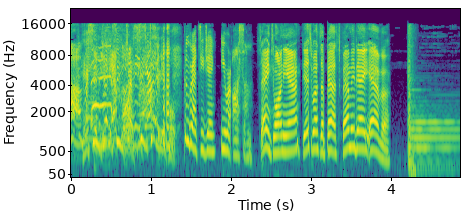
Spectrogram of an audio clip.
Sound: speaking fast forward

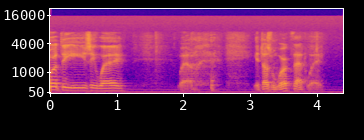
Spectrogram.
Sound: chuckles

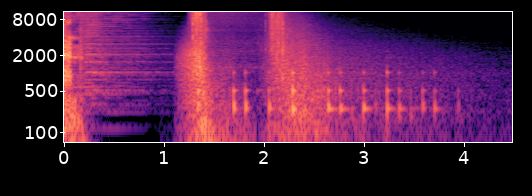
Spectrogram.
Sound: logo whooshes

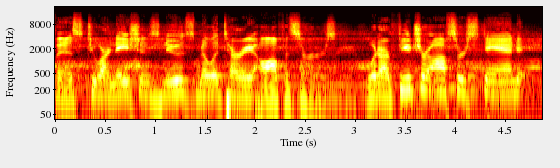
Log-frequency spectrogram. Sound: none

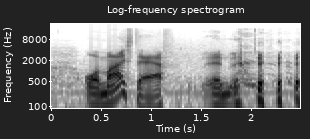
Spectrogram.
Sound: laughing

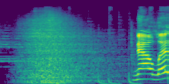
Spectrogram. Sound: graphics whooshing

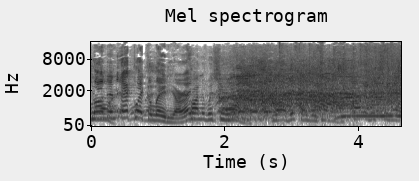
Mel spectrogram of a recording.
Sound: audience laughs

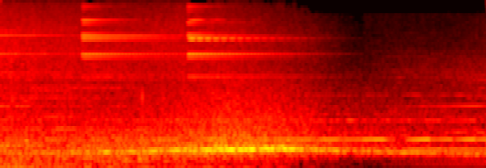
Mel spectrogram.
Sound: air whooshes

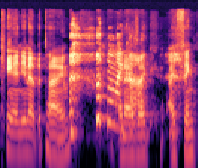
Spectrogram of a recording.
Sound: laughs

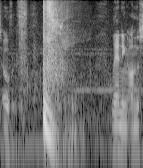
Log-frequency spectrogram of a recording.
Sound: imitates booming

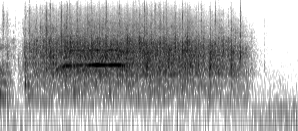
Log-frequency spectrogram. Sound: audience applauds; audience members cheer

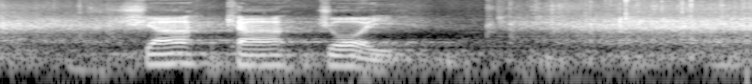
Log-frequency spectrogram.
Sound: applause

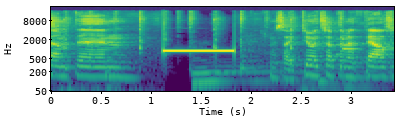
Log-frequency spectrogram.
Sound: high pitched tone

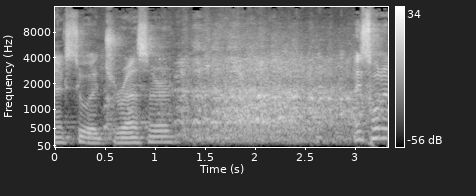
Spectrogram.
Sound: audience laughing

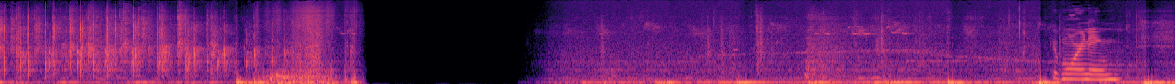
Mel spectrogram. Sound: applause

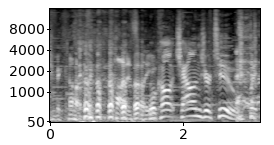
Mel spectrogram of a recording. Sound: laughs

